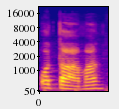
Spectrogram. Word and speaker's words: отаман: наша правильна відповідь перевіримо мережа і отаман обидва слова мають наголос на другому складі правильна відповідь в позначили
